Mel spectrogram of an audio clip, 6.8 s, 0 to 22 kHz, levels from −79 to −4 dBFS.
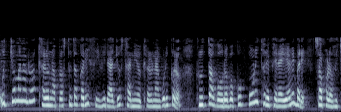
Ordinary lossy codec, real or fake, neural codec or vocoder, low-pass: none; real; none; 5.4 kHz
